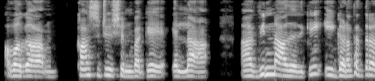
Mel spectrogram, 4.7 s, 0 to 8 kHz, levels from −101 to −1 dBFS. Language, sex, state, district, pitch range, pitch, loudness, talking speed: Kannada, female, Karnataka, Bellary, 195-235 Hz, 205 Hz, -16 LUFS, 100 wpm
